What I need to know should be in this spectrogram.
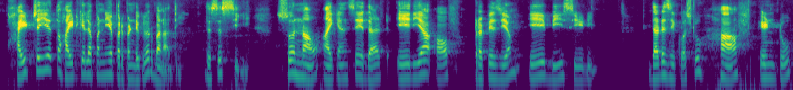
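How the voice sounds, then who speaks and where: A man's voice: on the high side, sharp tone. A man with an Indian accent teaching a maths class online, mixing Hindi and English, firm but reassuring with his students.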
